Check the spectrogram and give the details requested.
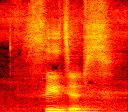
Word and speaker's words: scissors: C is silent after an S and before an E or an I, as in the following words coming to the screen: seen, science, scissors.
